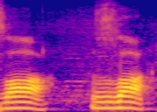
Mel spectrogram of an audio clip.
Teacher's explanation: नोक ऊपर के दांतों पर लगाएंगे, नोक पर ऊपर के दांतों की, और थोड़ी सी ज़बान की नोक दांतों से बाहर निकाल करके रखेंगे और अदा करेंगे ज़ा ज़ा।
